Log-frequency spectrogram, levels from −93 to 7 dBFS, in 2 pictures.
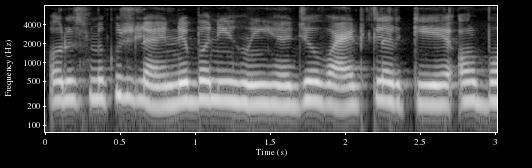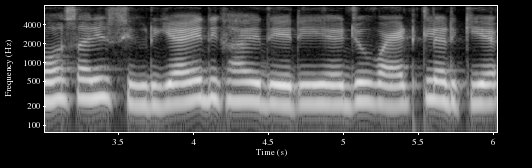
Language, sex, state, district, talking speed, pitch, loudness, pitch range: Hindi, female, Chhattisgarh, Bastar, 190 wpm, 235 Hz, -14 LUFS, 220-250 Hz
